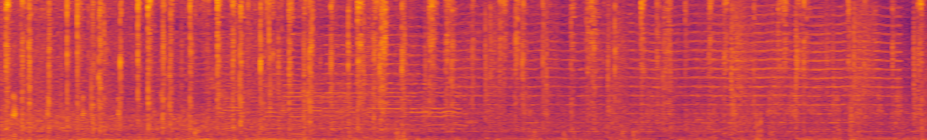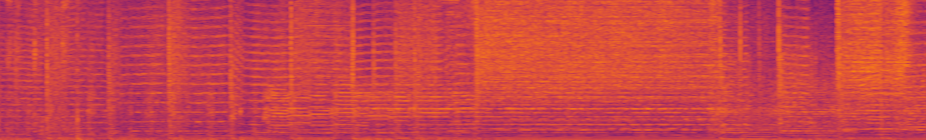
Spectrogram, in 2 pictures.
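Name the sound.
horse hooves clip-clopping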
